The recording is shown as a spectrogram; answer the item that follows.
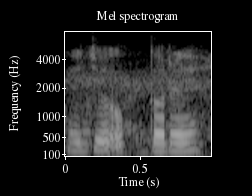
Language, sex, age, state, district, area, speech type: Santali, female, 45-60, Jharkhand, East Singhbhum, rural, spontaneous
